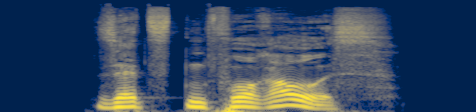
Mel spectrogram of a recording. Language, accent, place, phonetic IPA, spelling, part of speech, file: German, Germany, Berlin, [ˌzɛt͡stn̩ foˈʁaʊ̯s], setzten voraus, verb, De-setzten voraus.ogg
- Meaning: inflection of voraussetzen: 1. first/third-person plural preterite 2. first/third-person plural subjunctive II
